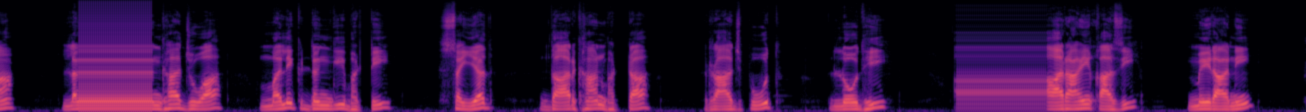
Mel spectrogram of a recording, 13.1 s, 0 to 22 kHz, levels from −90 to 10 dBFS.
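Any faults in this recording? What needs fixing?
A system hang loop occurs at 0.80–1.54 s and 9.58–10.48 s, just before "آرائیں قاضی". A 20 ms slice of the speech repeats exactly, producing a steady 50 Hz buzz. The waveform shows identical repeating cycles, and a spectrogram shows evenly spaced harmonic lines every 50 Hz. To prevent it, keep the audio thread from stalling and add a watchdog that mutes output when the buffer stops being refreshed.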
